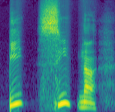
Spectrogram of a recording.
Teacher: você tem que entender o seguinte, que você não pronuncia o S. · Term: dígrafo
